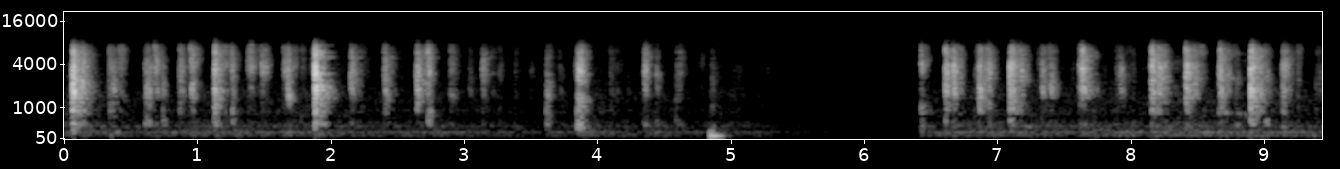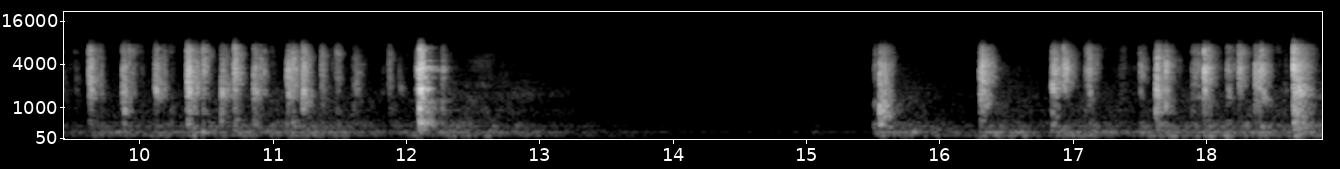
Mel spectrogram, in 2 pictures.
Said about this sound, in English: I'm gonna shuffle 3 more times and that's it, okay?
